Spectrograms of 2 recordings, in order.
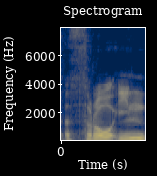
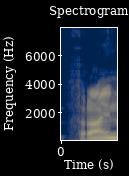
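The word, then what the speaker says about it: Thráin: Dís was the daughter of, I pronounce him in Old Norse, Throin the second, also some might pronounce him Thrain or Thrain the second.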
